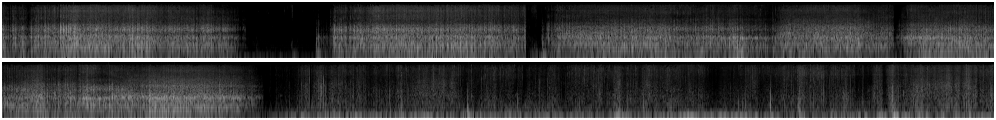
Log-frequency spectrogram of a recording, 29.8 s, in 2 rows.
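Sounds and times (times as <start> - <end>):
muffled rubbing and scraping of deep ear cleaning: 0.0 - 3.7, 4.6 - 29.7
sparse crackles and soft taps: 18.8 - 29.7.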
